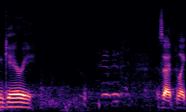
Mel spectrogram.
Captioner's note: laughter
